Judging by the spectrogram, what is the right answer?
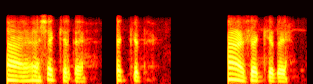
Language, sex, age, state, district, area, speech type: Sanskrit, male, 45-60, Karnataka, Udupi, rural, conversation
